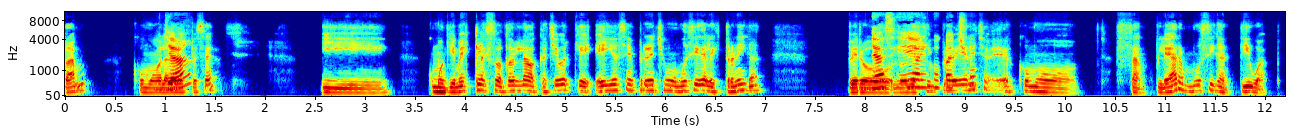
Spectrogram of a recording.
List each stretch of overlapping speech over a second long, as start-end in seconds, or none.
7.9-9.2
